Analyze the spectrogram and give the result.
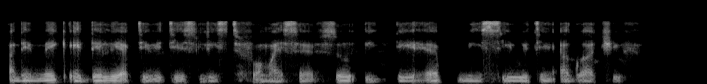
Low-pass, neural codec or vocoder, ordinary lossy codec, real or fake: none; codec, 16 kHz, 8 kbps, FunCodec, trained on Chinese and English, 25 frames a second; none; fake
